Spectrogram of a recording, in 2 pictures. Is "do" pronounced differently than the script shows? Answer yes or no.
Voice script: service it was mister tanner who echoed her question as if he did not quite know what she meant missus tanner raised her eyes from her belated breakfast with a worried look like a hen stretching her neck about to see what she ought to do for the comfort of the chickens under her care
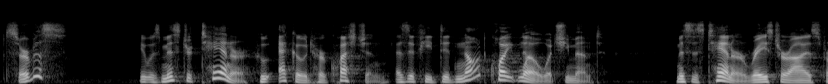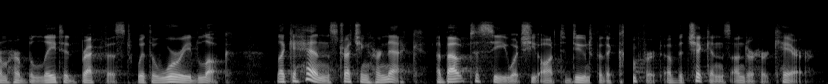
no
